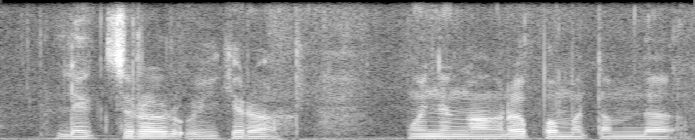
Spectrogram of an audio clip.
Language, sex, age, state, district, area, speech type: Manipuri, male, 18-30, Manipur, Chandel, rural, spontaneous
